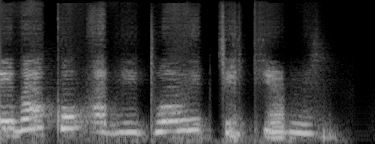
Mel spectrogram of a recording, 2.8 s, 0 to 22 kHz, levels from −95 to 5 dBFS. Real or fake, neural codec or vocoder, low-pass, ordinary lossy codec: fake; codec, 44.1 kHz, 0.9 kbps, DAC; none; none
